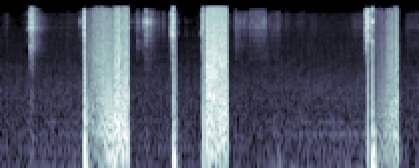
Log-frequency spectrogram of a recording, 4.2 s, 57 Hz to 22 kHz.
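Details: IR2153D half-bridge flyback driver on 170 V DC drawing about 500 mA, under an amp, small flyback: crackling spark bursts under half to nearly a second with quiet gaps; normal high-voltage arcing, though this flyback may not like it.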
